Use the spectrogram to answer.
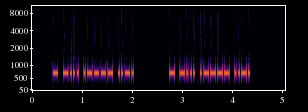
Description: Morse code, heard as a keyed tone, about 34 wpm, 700 Hz. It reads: TB1F TB1F
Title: DXCC-100 Call Signs - 4 Characters - Repeated 2x - 35wpm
